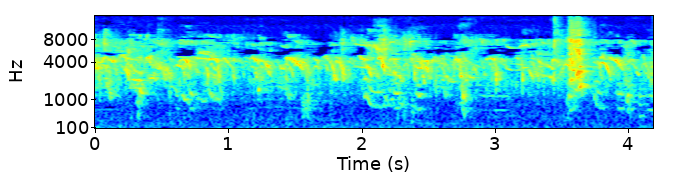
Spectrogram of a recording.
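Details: Chicks peeping while feeding, a thick chorus of high, quick downslurred chirps with a few sharp tapping clicks.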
